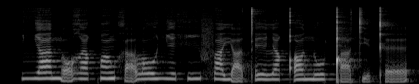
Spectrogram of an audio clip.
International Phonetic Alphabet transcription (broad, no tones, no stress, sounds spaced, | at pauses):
ʎ a n ɔ̰ ʁ ɛ q ũ x a̰ lˠ o ʎ e x i f a j a̰ tʼ e l ɛ qʼ o n o ǃ a̰ tʲ ɛ̰ kʼ ɛ̰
